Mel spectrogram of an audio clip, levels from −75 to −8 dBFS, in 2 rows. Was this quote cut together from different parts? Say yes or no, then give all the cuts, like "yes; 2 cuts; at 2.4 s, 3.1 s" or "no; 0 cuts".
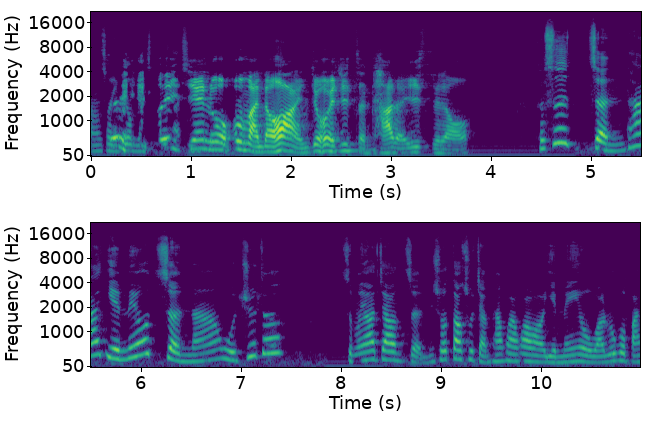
no; 0 cuts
